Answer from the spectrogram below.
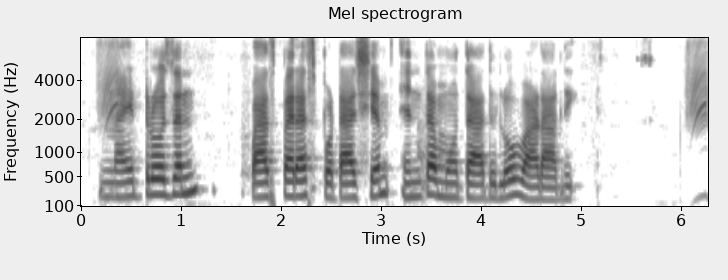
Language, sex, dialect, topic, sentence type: Telugu, female, Telangana, agriculture, question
